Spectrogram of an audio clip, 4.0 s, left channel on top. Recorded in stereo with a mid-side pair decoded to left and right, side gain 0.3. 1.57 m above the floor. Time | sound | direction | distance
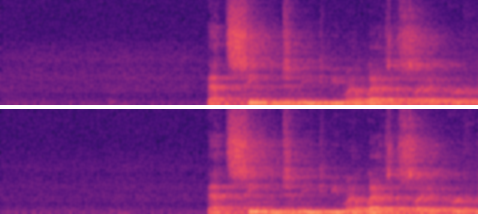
1.7 | a man speaking | 35° left | 1.6 m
